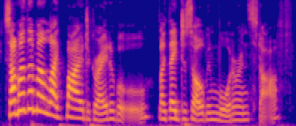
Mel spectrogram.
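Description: A young woman hosting a casual podcast chat, animated and swearing freely. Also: medium pitch, normal speed. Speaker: podcast host.

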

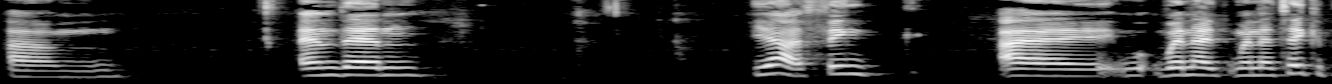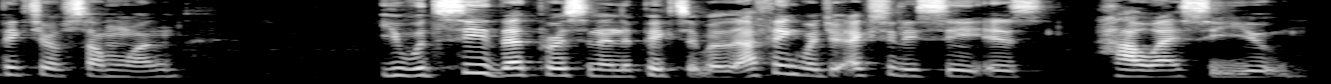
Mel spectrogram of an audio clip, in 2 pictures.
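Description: A woman from the Netherlands, a photographer, answering interview questions in a thoughtful, soft-spoken way with frequent pauses and restarts. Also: medium pitch. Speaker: photographer guest.

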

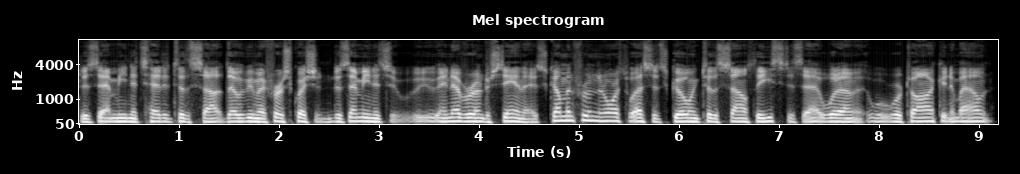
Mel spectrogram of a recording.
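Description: In clean studio sound with no echo, a sleep-podcast host meanders reassuringly, pausing and letting thoughts trail off unfinished. His creaky, gravelly voice sits at medium pitch, and his delivery is flat and gentle.

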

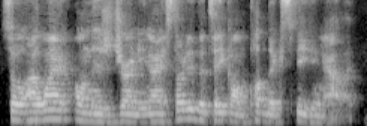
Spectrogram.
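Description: A man's voice: medium pitch, brisk, mellow, reverberant. A man from Bulgaria, a native Bulgarian speaker, telling his story earnestly as a coach and speaker in an interview. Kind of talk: conversational interview.

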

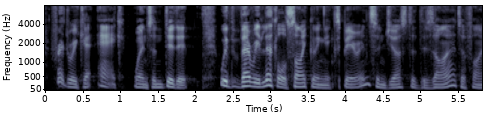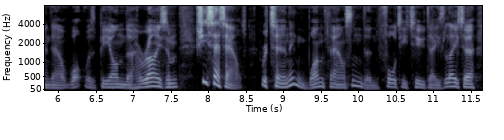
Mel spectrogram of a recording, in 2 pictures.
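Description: A man hosting a podcast, presenting scripted intros and interviewing a guest in a measured way. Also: medium pitch, warm tone. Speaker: podcast host.

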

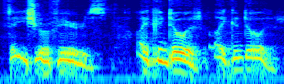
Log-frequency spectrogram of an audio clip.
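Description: A man voicing an eager, nervous young male gannet chick in a high, squeaky voice for a children's story. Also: very animated, moderate pace, gravelly, heavily acted, low-quality recording. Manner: high squeaky, self-encouraging.

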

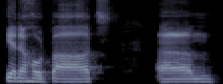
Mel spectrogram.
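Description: A man's voice: fairly low pitch, little pitch movement, slow pace, no echo, clean studio sound. A man co-hosting a podcast in casual chat, rambling and cynical with self-deprecating asides. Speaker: podcast co-host.

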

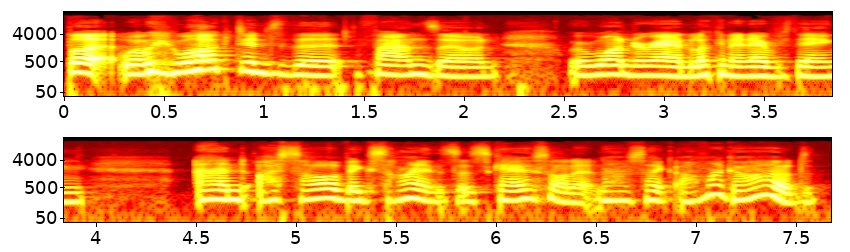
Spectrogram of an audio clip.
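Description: A young woman co-hosts a podcast in easy, chatty conversation. Her voice sits at a middle pitch and she laughs often as she talks. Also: fast. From Ireland. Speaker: podcast co-host. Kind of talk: casual chat.

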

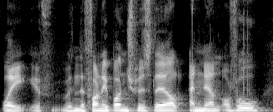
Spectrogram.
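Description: A man's voice: medium pitch, steady tone, brisk, darkish tone. A man chatting casually in an informal, sweary, colloquial way. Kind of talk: casual chat.

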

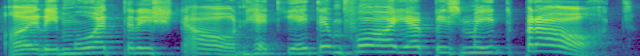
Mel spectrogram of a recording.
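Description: A woman's voice: high voice, slow, sharp tone, exaggerated voice. A woman with a Swiss German accent voicing a sly wolf who fakes a sweet, coaxing mother's voice. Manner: sugary, coaxing.

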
